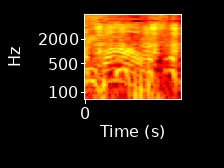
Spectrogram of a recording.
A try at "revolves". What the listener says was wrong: You did, but without an R. The world evolves.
